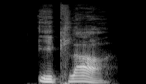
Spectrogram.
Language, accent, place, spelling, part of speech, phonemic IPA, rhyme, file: German, Germany, Berlin, Eklat, noun, /eˈklaː/, -aː, De-Eklat.ogg
- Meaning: a stir, scandal, disturbing incident or scene, especially a dispute, quarrel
